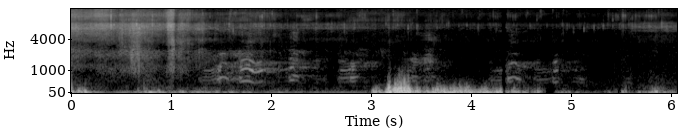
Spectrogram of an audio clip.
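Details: Canada geese passing overhead in flight, wavering nasal honks in a few bursts, partly drowned by a loud low rumble of wind or handling noise midway.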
